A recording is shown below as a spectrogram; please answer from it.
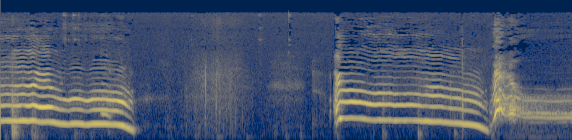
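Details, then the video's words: A Shih Tzu puppy greeting its owner arriving home gives two long, sustained howls that sag in pitch at their ends. "Amazing Howling Little Shih Tzu Puppy Dog"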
